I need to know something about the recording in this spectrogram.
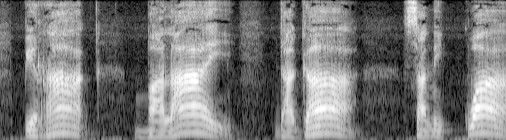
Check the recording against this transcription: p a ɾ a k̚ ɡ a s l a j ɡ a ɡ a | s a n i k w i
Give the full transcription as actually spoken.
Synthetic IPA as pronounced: p i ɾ a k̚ b a l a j d a ɡ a | s a n i k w a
